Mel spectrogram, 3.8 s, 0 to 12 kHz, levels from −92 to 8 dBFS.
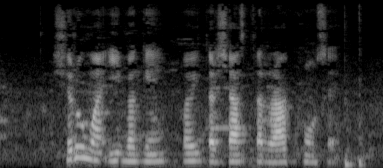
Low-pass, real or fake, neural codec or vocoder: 10.8 kHz; real; none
